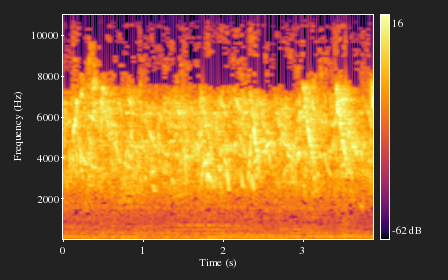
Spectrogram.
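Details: Collective ngriwik song of dakun and montanus white-eyes; a constant high-pitched twittering mass with a few sharper squeaky notes rising out near the end.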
